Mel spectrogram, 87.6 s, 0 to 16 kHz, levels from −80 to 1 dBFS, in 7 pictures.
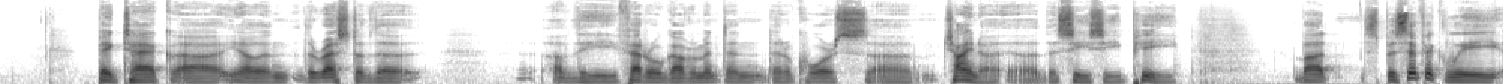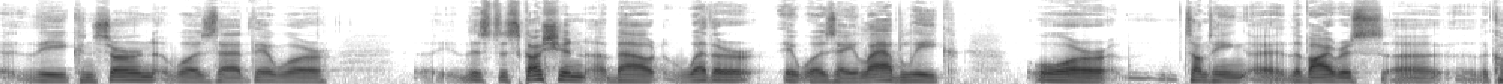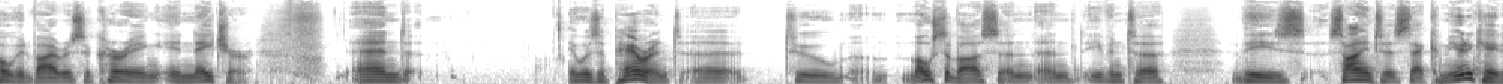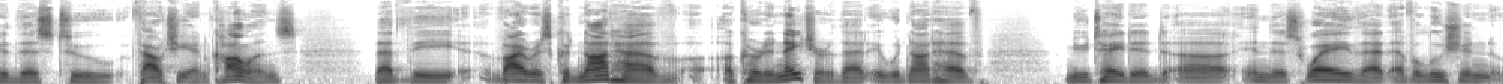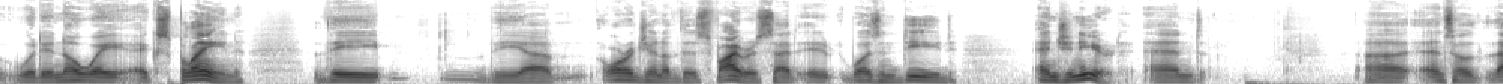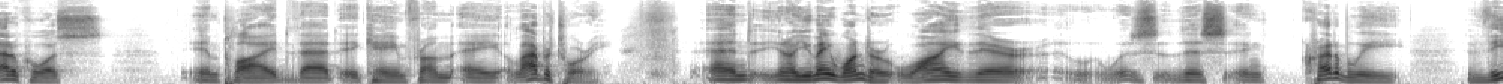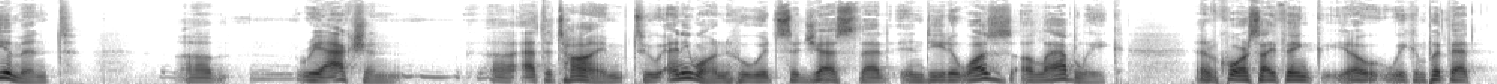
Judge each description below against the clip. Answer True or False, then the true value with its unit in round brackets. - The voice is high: False (110 Hz)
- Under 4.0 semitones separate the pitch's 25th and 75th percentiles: True (3.2 semitones)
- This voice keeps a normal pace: False (115 wpm)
